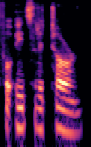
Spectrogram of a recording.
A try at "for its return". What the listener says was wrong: So focusing on the R on return instead of for its return, rolling the R.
